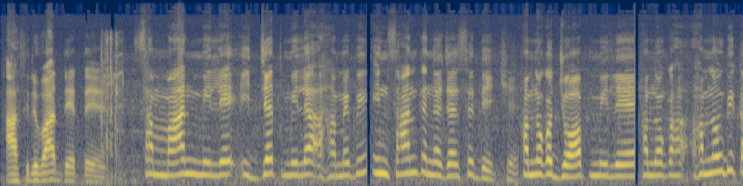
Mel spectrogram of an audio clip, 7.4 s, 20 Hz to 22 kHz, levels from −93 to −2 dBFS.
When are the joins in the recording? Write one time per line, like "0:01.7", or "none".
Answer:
0:01.1
0:03.6
0:05.1
0:06.4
